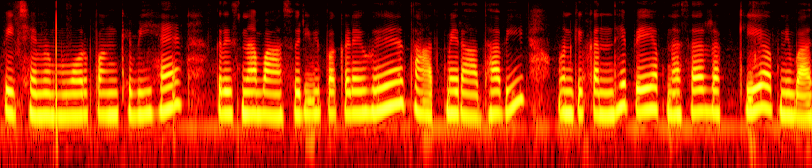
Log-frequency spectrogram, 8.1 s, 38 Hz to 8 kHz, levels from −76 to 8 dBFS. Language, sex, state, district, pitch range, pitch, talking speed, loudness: Hindi, female, Chhattisgarh, Sukma, 210-230 Hz, 220 Hz, 190 wpm, -13 LUFS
